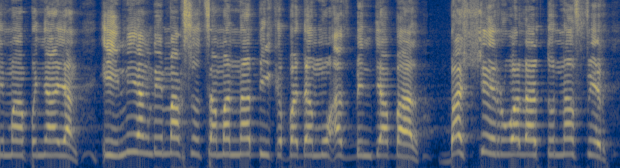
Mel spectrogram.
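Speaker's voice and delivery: tender comfort turned into a booming call from the pulpit; fiery preaching. Acted. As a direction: preach it out at full force to the crowd. Preacher rises into full sermon.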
